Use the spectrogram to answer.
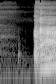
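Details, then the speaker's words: Adult with a lingering cold: near silence, then one loud, rough, partly voiced cough running into throat clearing, cut off at the end. "Excuse me. As you can still as you can hear, I still have some cold in me, but um that's so excuse my my noises [cough and clears throat] and my coughing."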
